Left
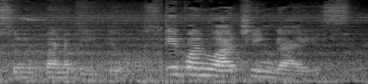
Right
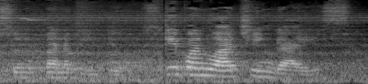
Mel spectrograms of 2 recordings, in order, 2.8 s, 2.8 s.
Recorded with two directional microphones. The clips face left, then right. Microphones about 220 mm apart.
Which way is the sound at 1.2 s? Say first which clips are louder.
Even; centre (ahead or behind).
